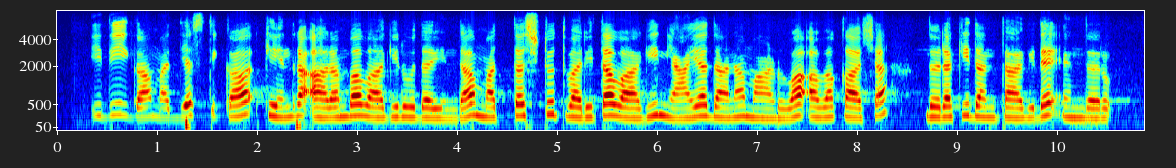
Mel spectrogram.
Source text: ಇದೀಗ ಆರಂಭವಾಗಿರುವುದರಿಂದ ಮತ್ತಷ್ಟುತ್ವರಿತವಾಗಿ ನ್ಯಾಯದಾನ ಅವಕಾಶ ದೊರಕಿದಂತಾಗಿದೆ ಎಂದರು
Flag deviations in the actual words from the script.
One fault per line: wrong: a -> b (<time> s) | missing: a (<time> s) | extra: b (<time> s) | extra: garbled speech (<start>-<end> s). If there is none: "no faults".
extra: ಮಧ್ಯಸ್ಥಿಕಾ ಕೇಂದ್ರ (1.0 s)
extra: ಮಾಡುವ (7.0 s)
